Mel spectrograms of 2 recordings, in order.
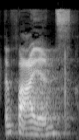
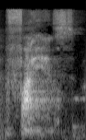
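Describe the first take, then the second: First: Defiance said clearly, stress on fi; corrected Defiance. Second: Breathy whispered correction. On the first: Shown as a demonstration. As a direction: land the word Defiance cleanly. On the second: Real, not acted. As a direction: whisper the word defiance.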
